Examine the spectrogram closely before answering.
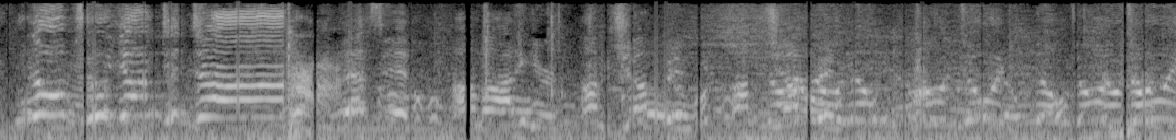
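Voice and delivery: terrified screaming. Acted. Terrified of being killed.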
